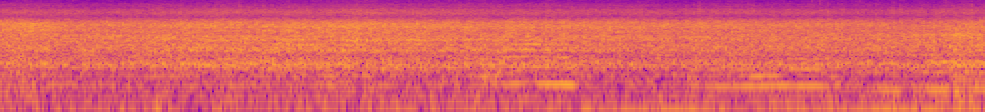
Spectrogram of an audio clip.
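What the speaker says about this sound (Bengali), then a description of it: "এবারে ভেজে নেবো" Sattu, roasted gram flour, fries in a pan with a dense, continuous hiss that stays loud and even throughout, with no talking.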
